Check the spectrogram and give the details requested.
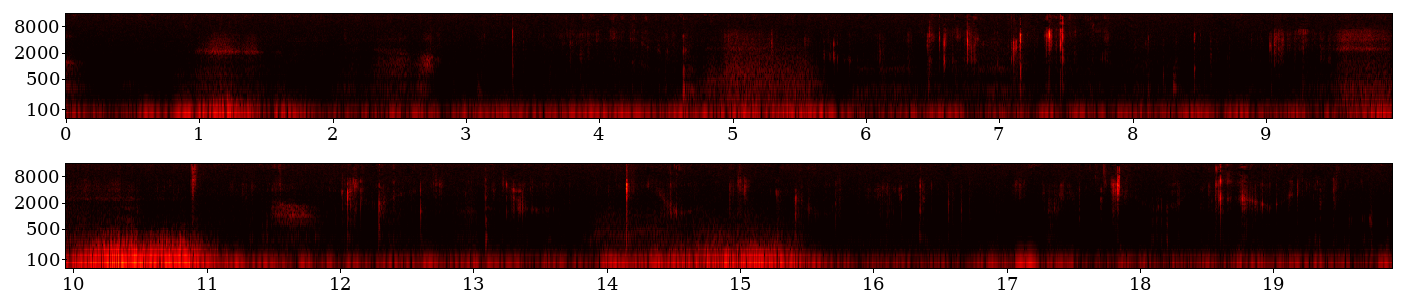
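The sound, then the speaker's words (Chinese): Soft, wet kissing sounds come in four separate bursts spaced several seconds apart, with quiet breathy mouth noise in between and no talking. “刚刚你听得我很舒服，我是在夸你，所以再亲亲我，好不好？”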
